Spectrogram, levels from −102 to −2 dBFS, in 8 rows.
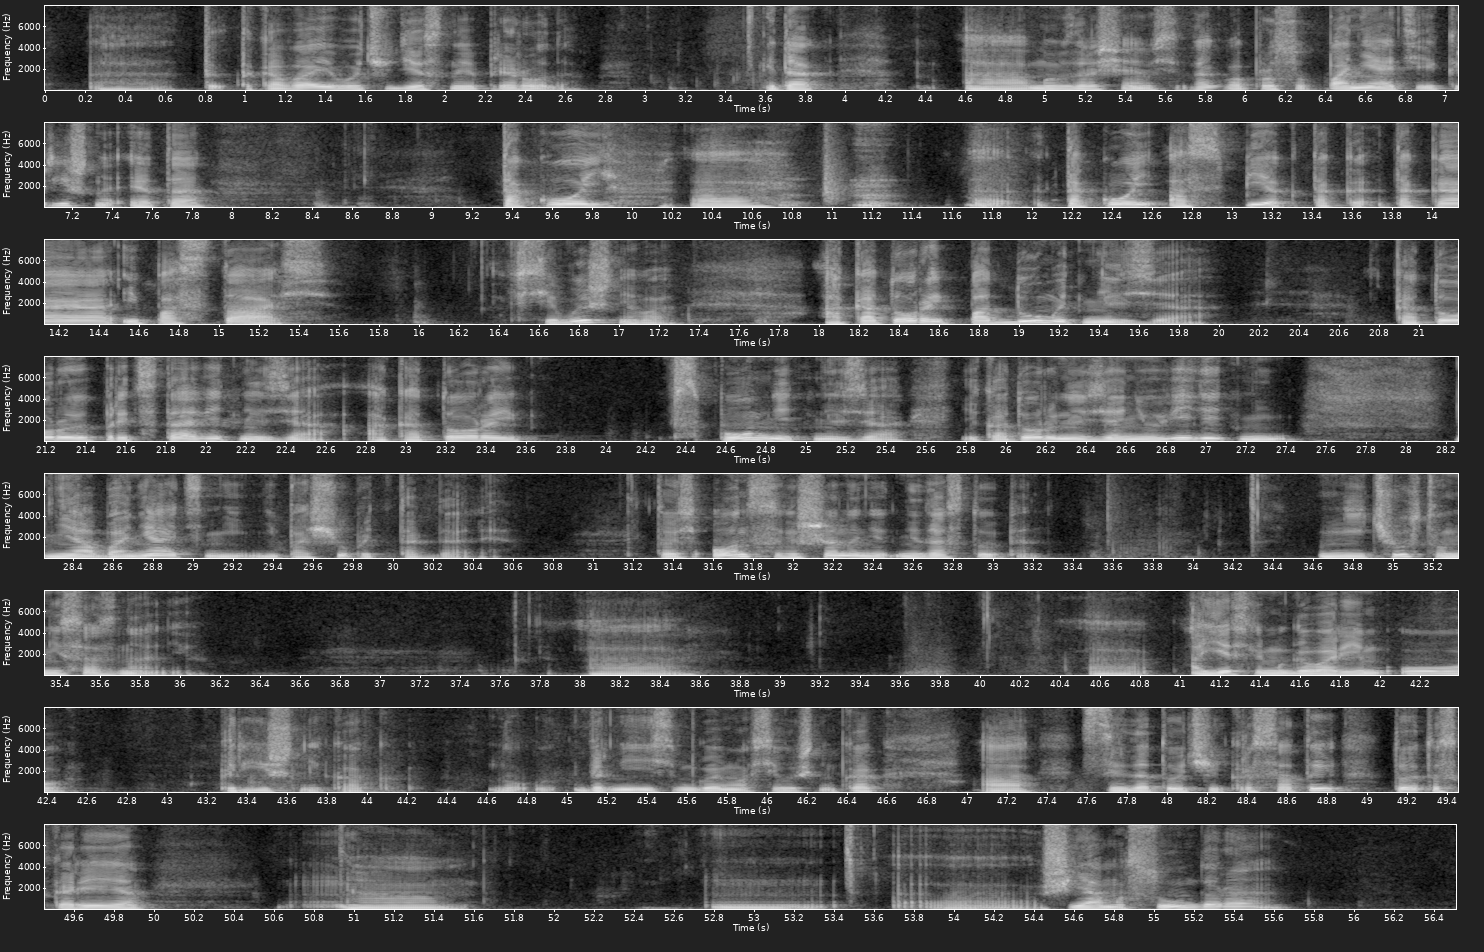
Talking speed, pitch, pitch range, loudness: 90 wpm, 105 Hz, 95-120 Hz, -23 LUFS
